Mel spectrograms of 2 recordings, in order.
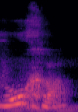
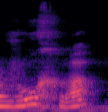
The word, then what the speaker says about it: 如何: This is another formal-ish way of saying how, and you can de-stress or you can stress the final syllable 和. So 如何 or 如何 are both okay.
